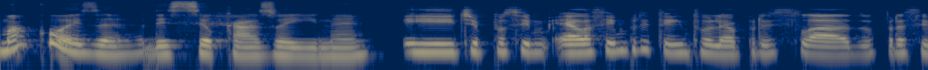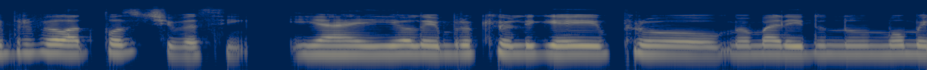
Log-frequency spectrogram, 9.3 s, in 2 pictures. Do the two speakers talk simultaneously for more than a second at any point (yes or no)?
no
